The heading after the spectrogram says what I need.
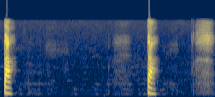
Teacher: the T is what I call dry. There's not a lot of air there. And it's followed by the letter A, which is pronounced A.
